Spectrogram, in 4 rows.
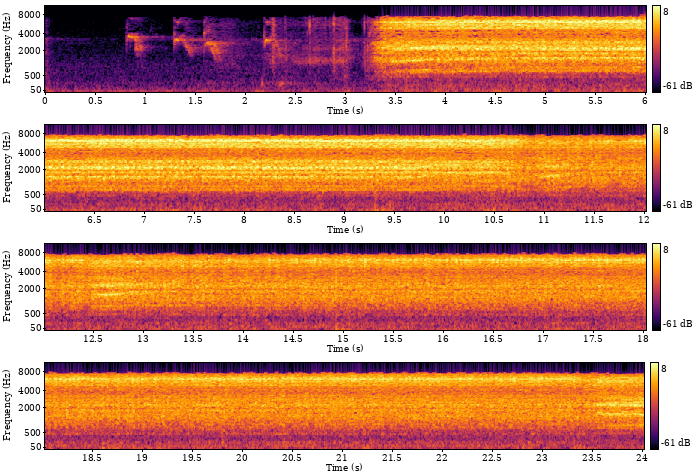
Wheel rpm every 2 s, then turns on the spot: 0, 30, 200, 210, 210, 220, 230, 230, 240, 230, 230, 230.
none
